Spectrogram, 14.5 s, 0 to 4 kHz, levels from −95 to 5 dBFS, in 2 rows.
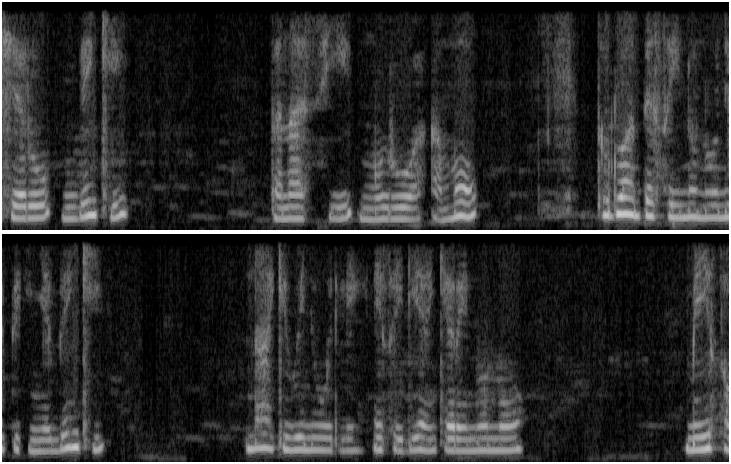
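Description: No technical faults can be heard in this speech clip. It carries the narrow band of A-law G.711 telephone coding, with nothing above 4 kHz and a faint grain that rises and falls with the level of the speech.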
